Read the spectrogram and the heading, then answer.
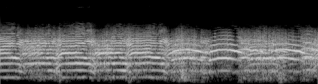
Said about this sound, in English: Voices screamed in every room.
